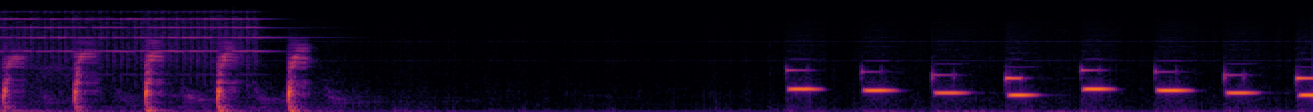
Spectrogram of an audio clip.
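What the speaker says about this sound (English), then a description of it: "Ring! Get out of bed, Minnie, sings Minnie's alarm clock" A cartoon alarm clock rings in eight even, bright electronic beeps after a burst of brisk rhythmic ringing and a short pause of near silence.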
